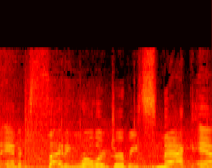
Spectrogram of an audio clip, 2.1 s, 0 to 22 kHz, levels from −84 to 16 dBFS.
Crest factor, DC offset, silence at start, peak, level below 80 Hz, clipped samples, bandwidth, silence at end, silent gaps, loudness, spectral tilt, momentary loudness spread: 16 dB; under 0.1%; 0 s; -4 dBFS; -34 dBFS; under 0.1%; 16 kHz; 0 s; none; -20 LUFS; -3.5 dB/octave; 4 LU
